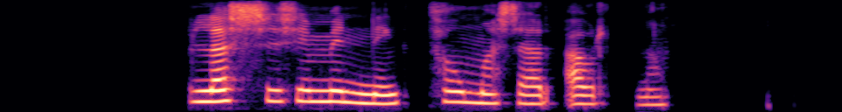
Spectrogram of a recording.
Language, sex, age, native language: Icelandic, female, 9, Icelandic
